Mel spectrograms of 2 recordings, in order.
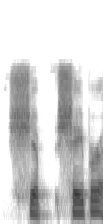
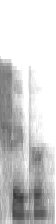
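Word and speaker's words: Schaper: Now, the first article I'm going to reference is by Joachim Shaper. I think it's a long A pronunciation, or Shaper, but Shaper.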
